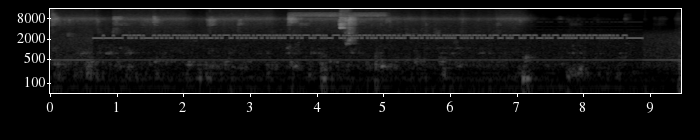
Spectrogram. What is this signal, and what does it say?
RTTY (50 baud, 450 Hz shift), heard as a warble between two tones, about 2350 Hz centre, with a steady whistle near 490 Hz and the noise of a restroom. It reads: IL SAGIT LA DE TEXTES A PEU PRES CONTEMPORAINS.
